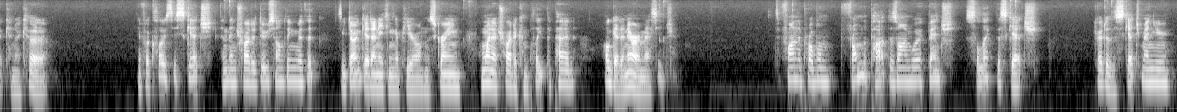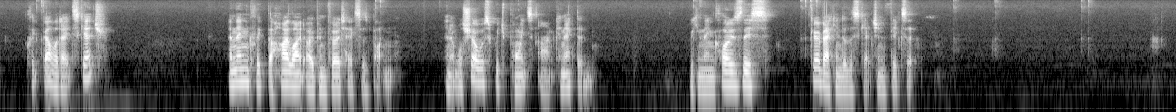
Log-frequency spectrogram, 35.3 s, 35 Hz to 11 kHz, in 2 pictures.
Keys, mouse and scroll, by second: 0.0-0.3 scroll up 2, 1.4 click, 2.9 click, 4.1 click, 8.5 click, 15.7 click, 17.2 click, 18.7 click, 23.9 click, 28.3 click, 29.9 click, 31.2-31.6 scroll up 2, 32.2 middle click, 34.1 click, 35.1 scroll down 2.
